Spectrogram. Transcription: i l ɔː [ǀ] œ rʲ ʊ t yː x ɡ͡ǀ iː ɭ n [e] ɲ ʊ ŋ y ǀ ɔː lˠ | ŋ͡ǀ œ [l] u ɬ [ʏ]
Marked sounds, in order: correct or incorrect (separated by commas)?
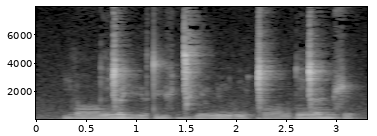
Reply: incorrect, incorrect, correct, correct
